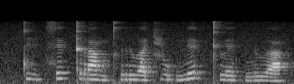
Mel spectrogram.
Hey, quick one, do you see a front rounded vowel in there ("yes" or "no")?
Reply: no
